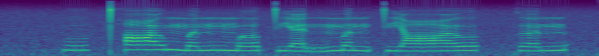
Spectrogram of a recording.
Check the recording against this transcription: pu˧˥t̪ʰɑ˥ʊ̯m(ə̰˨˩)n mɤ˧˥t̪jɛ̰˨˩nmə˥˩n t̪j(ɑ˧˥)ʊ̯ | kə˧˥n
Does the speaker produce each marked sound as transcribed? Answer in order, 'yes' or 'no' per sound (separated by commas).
no, yes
